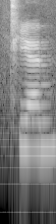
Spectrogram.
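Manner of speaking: tian held flat in high level first tone. Demonstrating a tone that stays the same: high level tone on tian. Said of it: "It's a first tone, ... it stays at the same tone".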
